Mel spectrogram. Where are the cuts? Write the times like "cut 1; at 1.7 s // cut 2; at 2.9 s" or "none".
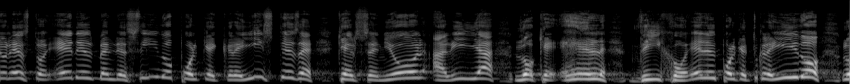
cut 1; at 7.2 s // cut 2; at 7.6 s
